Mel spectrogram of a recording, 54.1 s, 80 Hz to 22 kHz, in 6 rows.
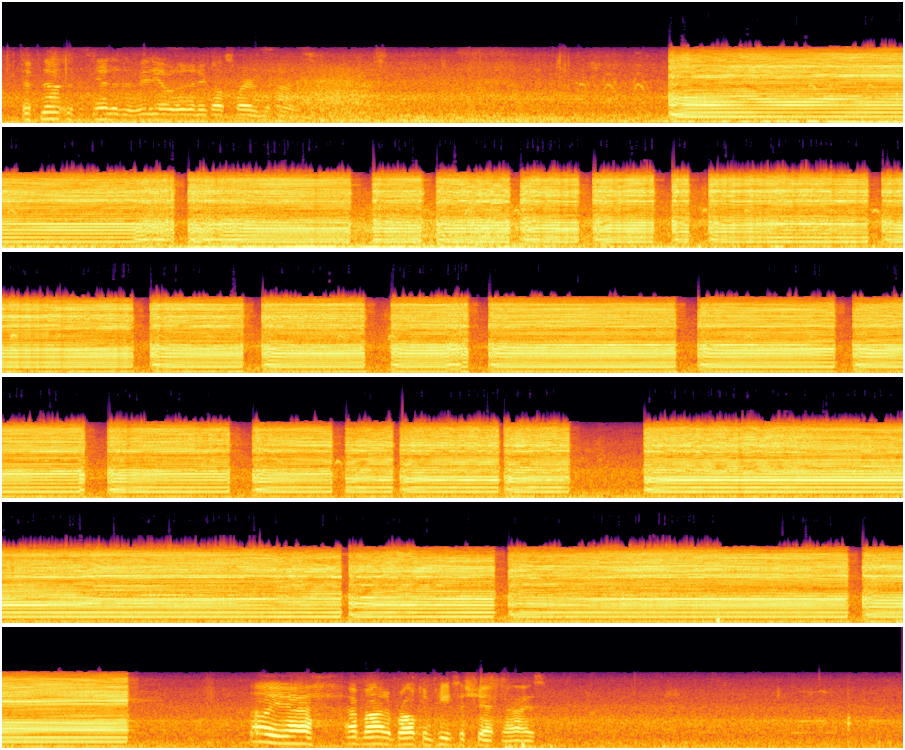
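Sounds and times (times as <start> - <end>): electric paint sprayer buzzing: 6.7 - 32.8, 33.4 - 46.4.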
